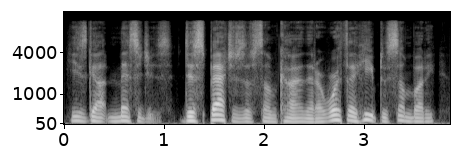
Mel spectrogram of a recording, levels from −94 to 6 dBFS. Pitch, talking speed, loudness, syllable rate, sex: 125 Hz, 215 wpm, -19 LUFS, 6.1 syllables/s, male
